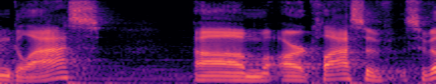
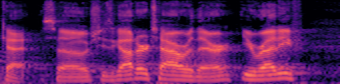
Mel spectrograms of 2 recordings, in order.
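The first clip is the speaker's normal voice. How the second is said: ordinary talk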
